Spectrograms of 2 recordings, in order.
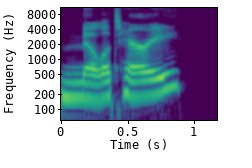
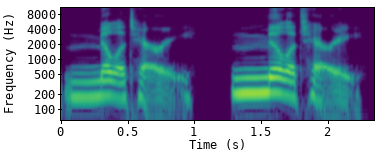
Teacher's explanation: In British English, they often cut out the A, so instead of military, it would be military, military.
